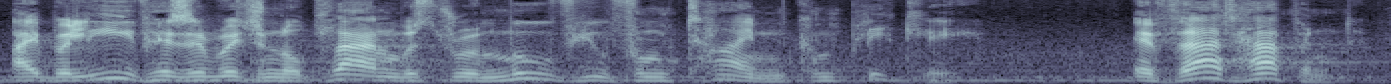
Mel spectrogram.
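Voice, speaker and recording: Man playing a witty, animated mage in reverberant hall. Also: mid-range voice, slight background noise, close to an everyday voice. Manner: wry, theatrical, articulate. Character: witty flamboyant male mage, confident and wry. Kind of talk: video game character acting.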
